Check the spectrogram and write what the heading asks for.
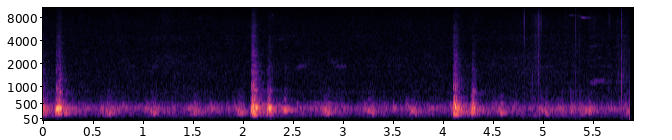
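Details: Fetal hiccups on a CTG monitor: sharp, regular thumps about every two seconds over a steady Doppler whoosh.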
